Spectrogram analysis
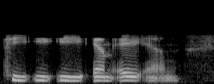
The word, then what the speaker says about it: Timon: He, his name is spelled Timon, but it's pronounced like Teeman, and he calls himself a Sentry Recruiting Officer.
